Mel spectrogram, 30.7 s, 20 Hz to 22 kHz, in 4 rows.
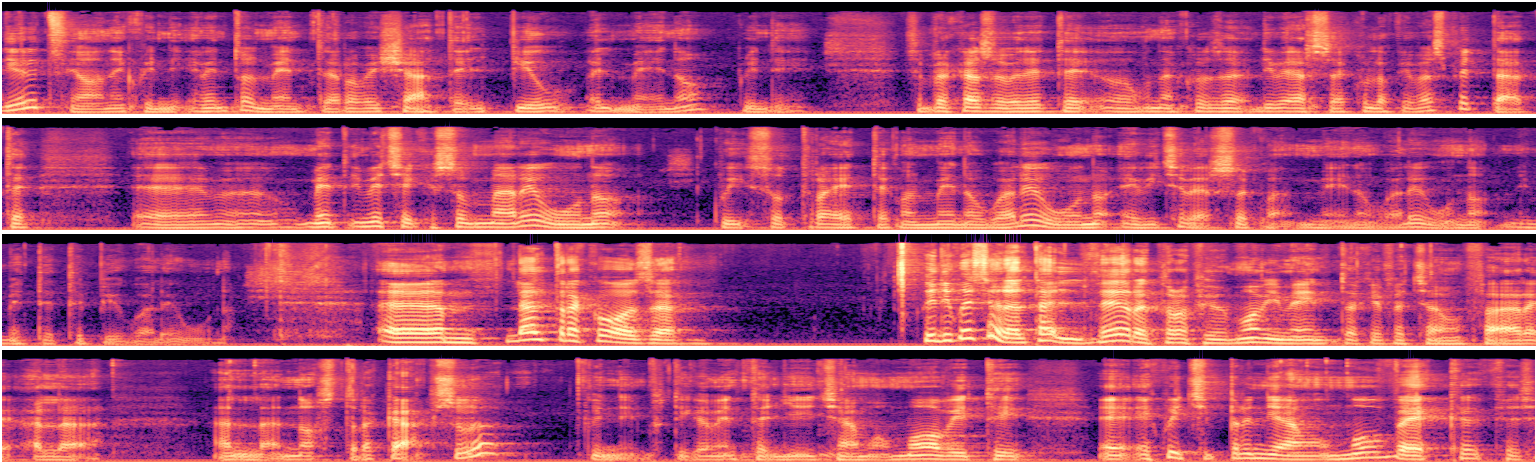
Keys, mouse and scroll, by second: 22.3 click, 24.1 click, 29.4 click, 29.6 click.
